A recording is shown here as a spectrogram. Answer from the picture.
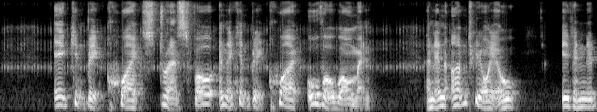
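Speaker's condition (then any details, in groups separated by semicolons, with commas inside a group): Deafness with cochlear implant; brown cochlear implant on side of head, once damaged by water from hose and repaired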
